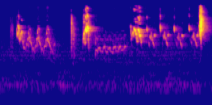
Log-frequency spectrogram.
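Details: A pet parakeet sings and says a few favourite phrases: quick, high chirps and buzzy trills, with a lower throaty phrase midway that sounds like mimicked speech.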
